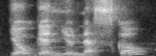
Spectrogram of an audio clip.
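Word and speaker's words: Eugène Ionesco: So his name is pronounced as Yogan or Yogan UNESCO. So UNESCO.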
